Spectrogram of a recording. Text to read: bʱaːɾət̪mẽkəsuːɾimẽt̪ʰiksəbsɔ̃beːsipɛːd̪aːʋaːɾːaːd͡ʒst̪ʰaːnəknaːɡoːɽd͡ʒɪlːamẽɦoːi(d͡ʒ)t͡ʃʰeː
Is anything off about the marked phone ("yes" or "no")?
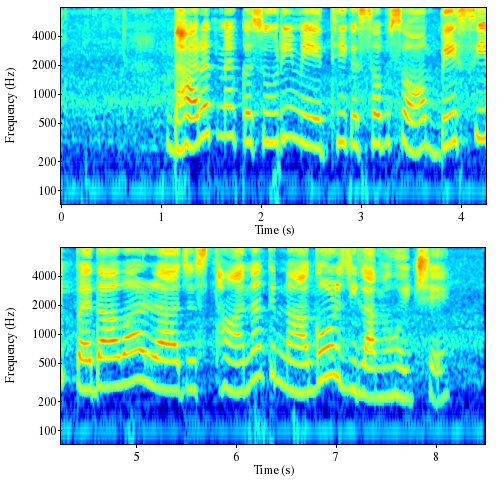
yes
